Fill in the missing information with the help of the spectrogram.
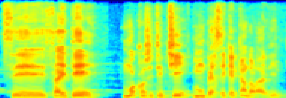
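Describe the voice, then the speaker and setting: A man hosting a relaxed chat with friends over dinner, talking in slang and repeating his phrases. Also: lowish voice, normal speed, faint music behind. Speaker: host.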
